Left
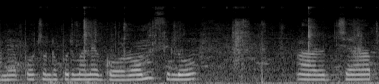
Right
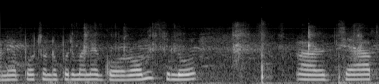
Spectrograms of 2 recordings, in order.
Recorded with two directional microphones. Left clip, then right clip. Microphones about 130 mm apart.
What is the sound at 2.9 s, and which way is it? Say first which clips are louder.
Speech: right 6 dB; 15° right (ahead or behind).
